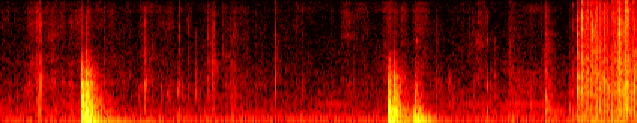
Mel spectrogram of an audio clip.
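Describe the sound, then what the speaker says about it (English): Tarot cards being shuffled by hand, two short riffling bursts about two seconds apart in a quiet room, close and soft, followed by a rustling handling noise at the end. "Gonna give it a shuffle."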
